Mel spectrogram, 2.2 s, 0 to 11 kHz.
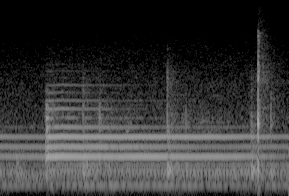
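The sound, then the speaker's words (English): A clock, running about 5 minutes slow, ticking with a handful of soft, slightly uneven ticks over a steady low electrical hum, fairly quiet, with no one talking. “Is that clock right, Buzz?”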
